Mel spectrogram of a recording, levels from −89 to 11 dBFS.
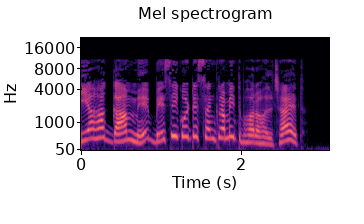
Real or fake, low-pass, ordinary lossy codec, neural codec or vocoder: real; 10.8 kHz; MP3, 48 kbps; none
